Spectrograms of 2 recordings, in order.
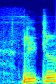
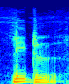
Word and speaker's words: little: Viewers লক্ষ্য করুন, LITTLE, এটি ব্রিটিশ উচ্চারণ হচ্ছে লিটল। আপনি যদি এটিকে আমেরিকান ইংলিশে উচ্চারণ করতে চান, তাহলে হচ্ছে লিডল।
